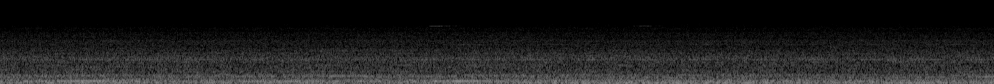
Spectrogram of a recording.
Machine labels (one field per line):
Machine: fan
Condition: abnormal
